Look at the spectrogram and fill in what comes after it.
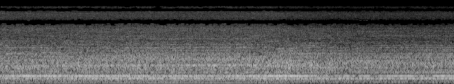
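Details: Hotpoint Ultima WT960 washing machine after a bearing change, spinning: steady, even high-speed hum with one constant mid tone, no rumble or grinding; drum still drips slightly from a seam joint but sounds healthy.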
